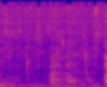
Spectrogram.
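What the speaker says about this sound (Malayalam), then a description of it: "ആയിട് ചില്ല നമ്മൾ ഉപ്പേരി വറക്കുന്ന പോലെ സൗണ്ട് വരുന്നുണ്ട് കേട്ടോ." Potato pieces fry in hot oil with curry leaves, giving a soft, continuous sizzle with faint crackles during a brief, quiet moment, and no talking.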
